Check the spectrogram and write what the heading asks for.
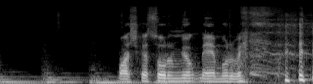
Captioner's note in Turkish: Gülerek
